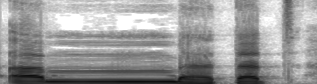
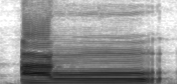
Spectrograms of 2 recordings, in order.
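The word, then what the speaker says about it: أنبتت: nih menjadi huruf mim kita baca ambatat Jangan dibaca Ang dibaca an kita baca An batat An jangan tapi diubah menjadi huruf mimah am batat seperti kita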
